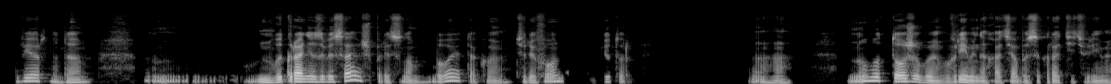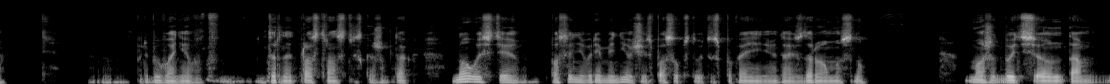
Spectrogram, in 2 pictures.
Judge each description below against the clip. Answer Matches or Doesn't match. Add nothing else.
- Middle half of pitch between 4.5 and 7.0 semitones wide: Matches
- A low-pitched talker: Matches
